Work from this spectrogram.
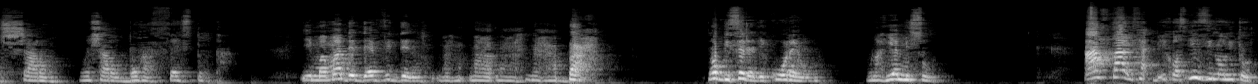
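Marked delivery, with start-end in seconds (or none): none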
